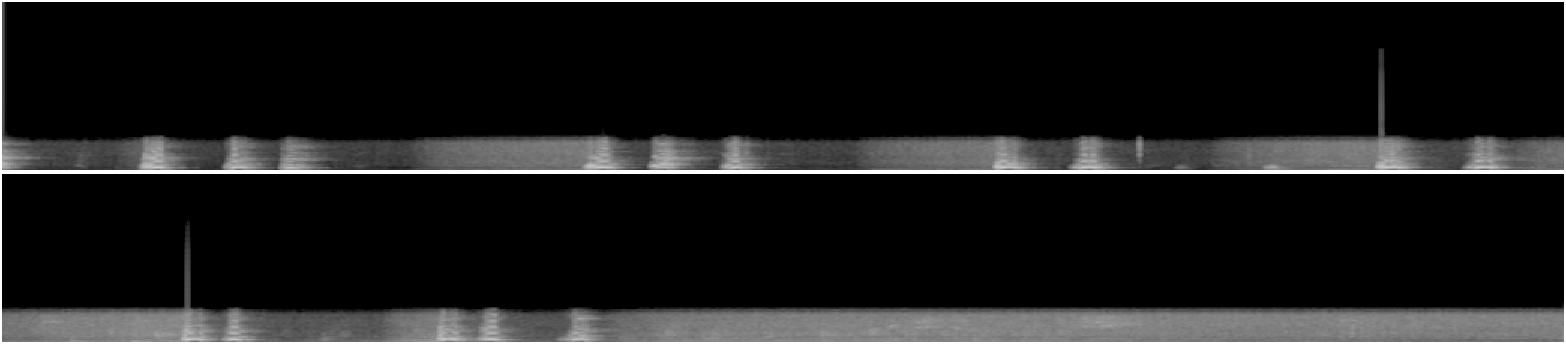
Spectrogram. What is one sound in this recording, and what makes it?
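Dogs growl and scuffle playfully.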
